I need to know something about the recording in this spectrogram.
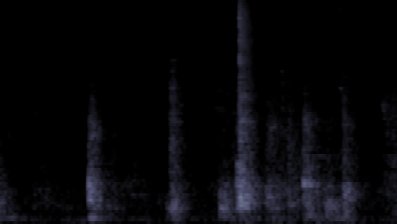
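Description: A chess clock button clicks sharply.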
